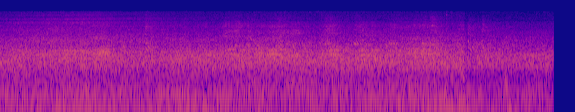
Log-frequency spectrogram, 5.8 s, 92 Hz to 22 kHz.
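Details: A crow 'wedding' gathering in Sevastopol, filmed with a Toshiba Camileo P30, is heard as a thick wash of overlapping scratchy caws from many birds, unbroken until the sound cuts off abruptly near the end.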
